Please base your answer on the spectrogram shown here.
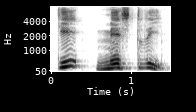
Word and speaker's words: chemistry: देखिए यहाँ पे CH का उच्चारण क के रूप में कीजिएगा। ठीक है, और ई से एक की मात्रा KMISTRY, तो मेस्ट्री, के मेस्ट्री।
